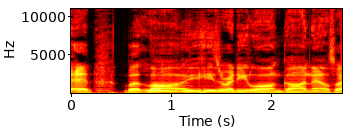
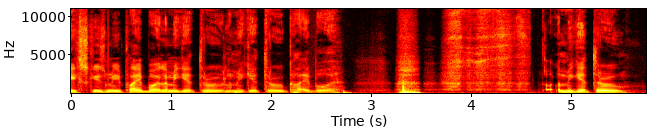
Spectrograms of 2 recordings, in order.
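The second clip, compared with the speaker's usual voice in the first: close, hushed whisper right up against the ear; 3 semitones lower than usual. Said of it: "he's going in your ears and he say".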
